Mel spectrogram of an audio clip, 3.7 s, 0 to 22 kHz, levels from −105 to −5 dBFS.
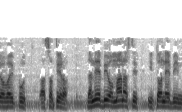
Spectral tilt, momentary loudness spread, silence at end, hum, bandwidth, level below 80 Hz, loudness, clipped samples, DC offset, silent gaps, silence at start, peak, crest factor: -7 dB/octave; 10 LU; 0 s; none; 6.6 kHz; -64 dBFS; -23 LUFS; under 0.1%; under 0.1%; none; 0 s; -8 dBFS; 14 dB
